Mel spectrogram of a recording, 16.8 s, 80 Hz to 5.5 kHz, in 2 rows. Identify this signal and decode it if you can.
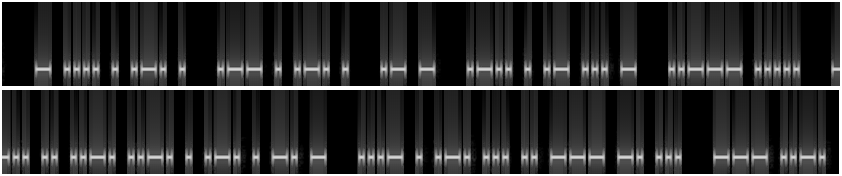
Morse code, heard as a keyed tone, about 25 wpm, 600 Hz. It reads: THERE WERE AT LEAST 25 DIFFERENT VERSIONS OF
